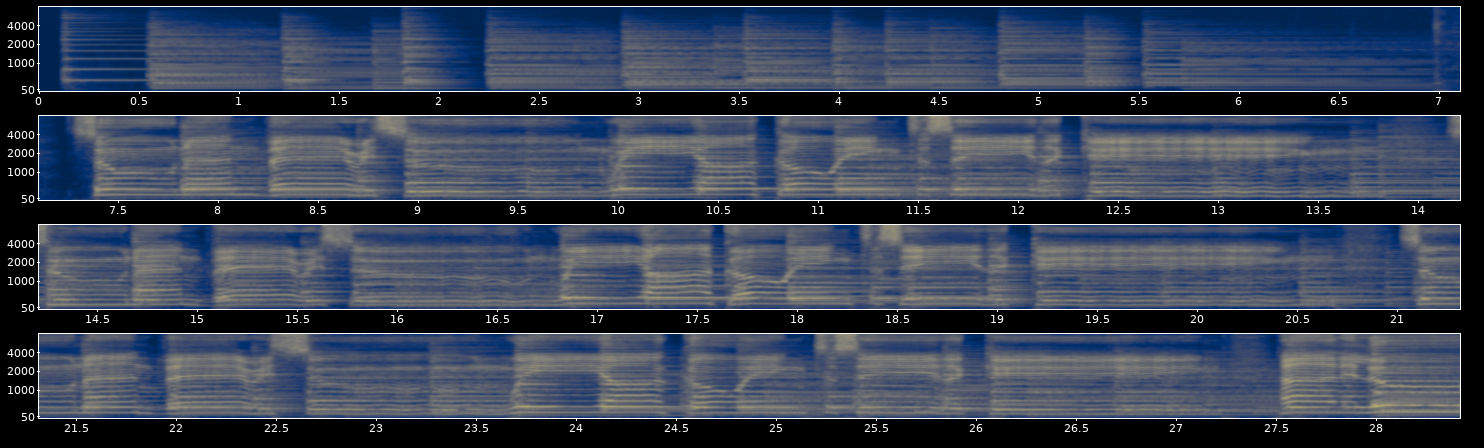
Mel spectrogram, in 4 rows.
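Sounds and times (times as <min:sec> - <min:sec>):
soprano voice: 0:07.3 - 0:28.4.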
